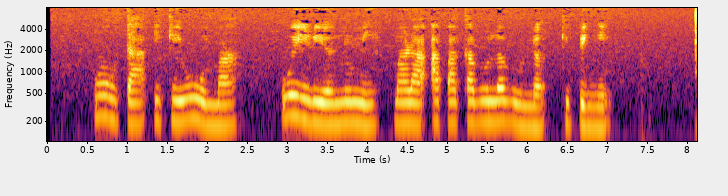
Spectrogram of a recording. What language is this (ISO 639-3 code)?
dru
